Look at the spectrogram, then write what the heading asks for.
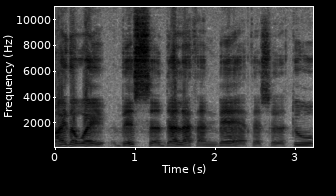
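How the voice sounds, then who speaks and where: Ordinary pitch variation in a man's bright, sharp-toned voice. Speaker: language teacher. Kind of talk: tutorial.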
